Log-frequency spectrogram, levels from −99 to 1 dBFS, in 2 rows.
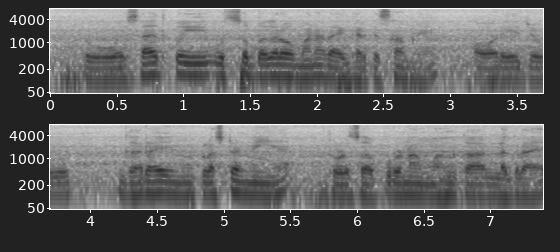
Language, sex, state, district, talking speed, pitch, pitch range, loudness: Hindi, male, Bihar, Jamui, 245 wpm, 115 Hz, 105-125 Hz, -27 LUFS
